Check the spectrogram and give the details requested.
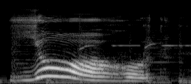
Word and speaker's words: йогурт: Йогурт. Так, два склади. Наголос на який склад падає? Йогурт. Так, на перший склад, на голосну О.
